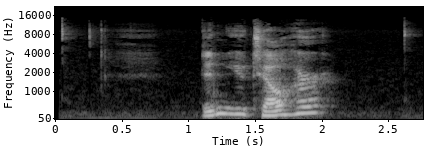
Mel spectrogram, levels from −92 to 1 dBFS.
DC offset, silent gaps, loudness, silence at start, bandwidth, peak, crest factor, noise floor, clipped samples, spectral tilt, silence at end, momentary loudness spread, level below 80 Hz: under 0.1%; none; -26 LUFS; 0.05 s; 15 kHz; -10 dBFS; 20 dB; -60 dBFS; under 0.1%; -4 dB/octave; 0.1 s; 23 LU; -62 dBFS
